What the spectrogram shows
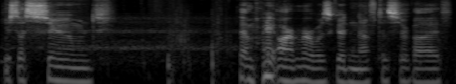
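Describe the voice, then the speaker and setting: A man talks slowly over his gameplay in a bright, forceful voice, wandering from thought to thought with plenty of fillers. Now and then he swears at the game. A faint hiss of noise sits under the voice. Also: medium pitch, flat delivery. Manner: rambling and chatty, with many fillers and restarts. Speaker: gaming channel host. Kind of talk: casual commentary while playing a video game.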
